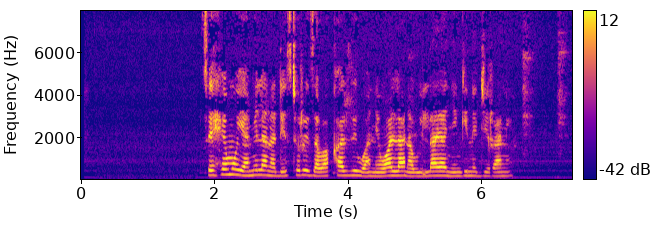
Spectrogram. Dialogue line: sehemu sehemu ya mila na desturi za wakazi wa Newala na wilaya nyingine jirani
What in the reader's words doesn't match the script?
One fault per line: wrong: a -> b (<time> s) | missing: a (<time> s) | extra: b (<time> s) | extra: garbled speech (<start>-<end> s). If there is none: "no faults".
missing: sehemu (2.3 s)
